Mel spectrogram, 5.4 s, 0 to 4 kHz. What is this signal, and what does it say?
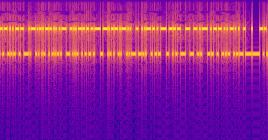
RTTY, about 45.45 baud. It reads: NAMED FOR IT EXCEPT MONTANA=
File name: fsk850 / battleships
